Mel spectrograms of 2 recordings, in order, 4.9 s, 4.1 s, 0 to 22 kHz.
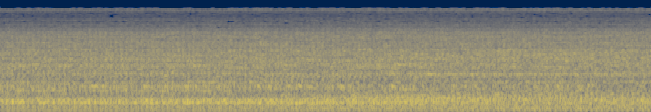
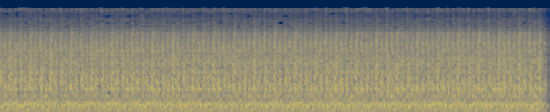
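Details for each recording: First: Isuzu Elf NLR 55 diesel after rebuild for a broken crankshaft, idling to reach working temperature with oil pressure good and reaching the cylinder head; steady, even low rumble, slightly rough but no knocking or hunting, then shut off; healthy. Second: Isuzu Elf NLR 55 4JB1 diesel under a year after overhaul; hard, rapid, regular deep knocking at idle; teardown found the crankshaft loose at the front and broken into three pieces; low oil pressure suggested as a possible cause.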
